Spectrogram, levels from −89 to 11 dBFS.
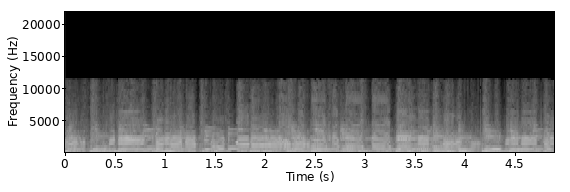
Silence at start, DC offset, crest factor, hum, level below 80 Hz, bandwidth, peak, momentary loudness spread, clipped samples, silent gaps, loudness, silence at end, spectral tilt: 0 s; under 0.1%; 14 dB; none; -30 dBFS; 11.5 kHz; -6 dBFS; 3 LU; under 0.1%; none; -19 LUFS; 0 s; -5 dB/octave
